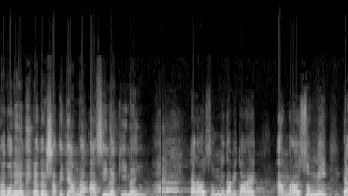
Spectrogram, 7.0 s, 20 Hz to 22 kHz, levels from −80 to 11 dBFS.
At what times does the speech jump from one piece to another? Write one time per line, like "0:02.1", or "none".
0:03.1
